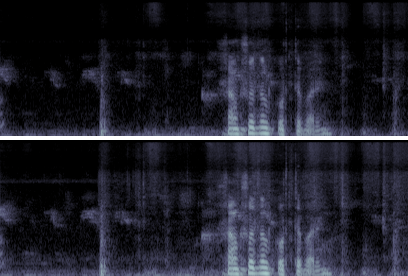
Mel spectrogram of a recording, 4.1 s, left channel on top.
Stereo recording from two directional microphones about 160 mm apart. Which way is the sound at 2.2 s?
25° right (ahead or behind).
